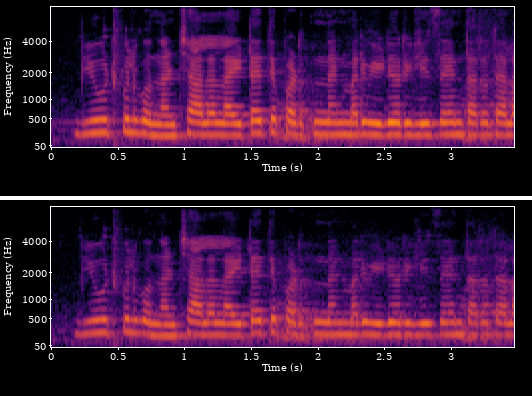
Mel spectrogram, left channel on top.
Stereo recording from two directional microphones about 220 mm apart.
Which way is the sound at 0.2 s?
30° left (ahead or behind).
